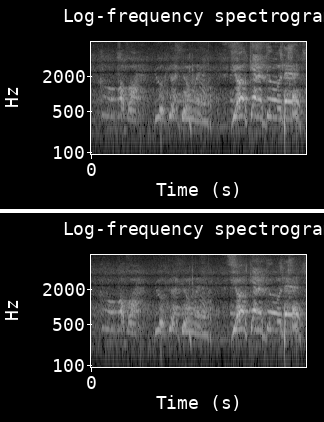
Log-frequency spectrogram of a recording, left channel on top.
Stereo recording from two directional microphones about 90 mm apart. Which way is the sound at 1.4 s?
30° left (ahead or behind).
